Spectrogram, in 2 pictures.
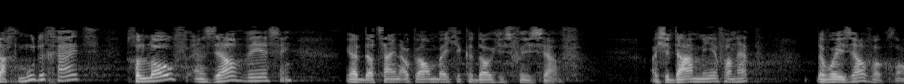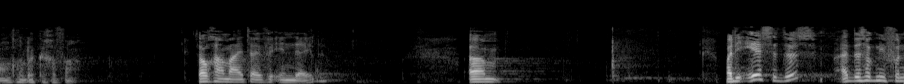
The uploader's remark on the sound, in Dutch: De preek is op 1 mei opgenomen in de De Hoeksteen in Haren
